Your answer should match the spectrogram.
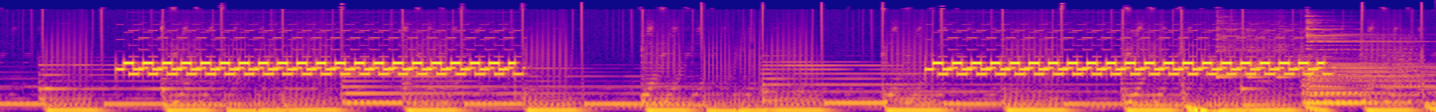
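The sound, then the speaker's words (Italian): A telephone rings twice in steady electronic bursts, each lasting about two seconds with a pause between, loud over a low, rhythmic musical background, as an evening call is put through to a magistrate. “Quella sera, come altre volte, gli viene passata una telefonata.”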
